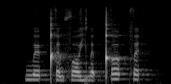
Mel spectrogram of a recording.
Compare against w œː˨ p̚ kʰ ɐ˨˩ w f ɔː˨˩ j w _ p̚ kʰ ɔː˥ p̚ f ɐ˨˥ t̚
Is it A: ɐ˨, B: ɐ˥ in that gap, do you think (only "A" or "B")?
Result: A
